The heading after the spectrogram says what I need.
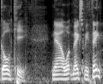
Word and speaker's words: Aukey: does say a-u-k-e-y and i've heard a couple people pronounce it aki or aukey or something like that but what the big hint that for me is au is the symbol for gold on the periodic chart if you'll remember back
